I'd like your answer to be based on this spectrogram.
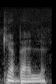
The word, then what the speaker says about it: Cabale: là ainsi dénommé Cabale, qui se prononce en accentuant le second A.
